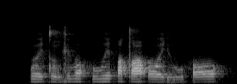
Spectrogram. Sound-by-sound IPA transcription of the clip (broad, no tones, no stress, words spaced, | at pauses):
pɵe̯ tõɡʲɵðɔ huːe̯θɯ tˤəːʔɔːe̯ ɾʲuːhɔː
